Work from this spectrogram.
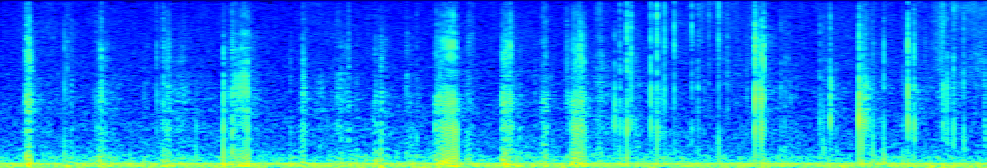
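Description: A small glass candle jar, closed with a metal lid and held upright, is tapped and scratched by fingertips and nails on the lid and rim. Short, quiet clicks and scrapes repeat irregularly over a steady low hum.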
